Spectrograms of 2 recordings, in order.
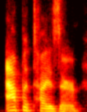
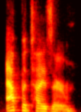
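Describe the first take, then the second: The two takes are said the same way.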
